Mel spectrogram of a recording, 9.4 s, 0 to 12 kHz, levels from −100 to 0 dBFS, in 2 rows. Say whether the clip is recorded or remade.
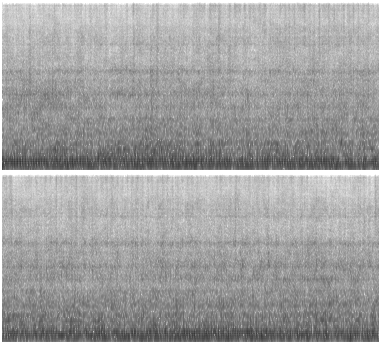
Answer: remade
